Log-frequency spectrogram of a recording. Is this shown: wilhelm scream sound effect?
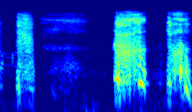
no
